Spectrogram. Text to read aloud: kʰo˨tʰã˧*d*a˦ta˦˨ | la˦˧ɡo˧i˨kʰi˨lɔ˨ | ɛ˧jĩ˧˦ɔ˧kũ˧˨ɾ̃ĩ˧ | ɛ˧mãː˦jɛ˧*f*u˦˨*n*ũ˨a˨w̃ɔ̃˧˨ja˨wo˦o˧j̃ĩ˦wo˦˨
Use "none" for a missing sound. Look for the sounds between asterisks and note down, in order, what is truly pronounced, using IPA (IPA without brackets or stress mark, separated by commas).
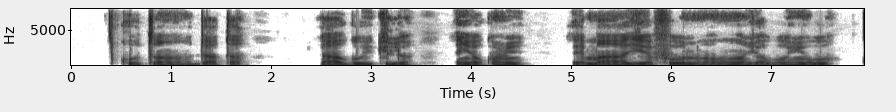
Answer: d, f, n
